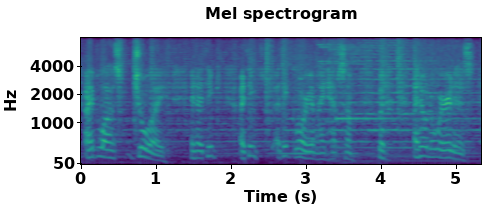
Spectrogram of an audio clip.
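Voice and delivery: puffing hard between short phrases; winded from running all day; breathless, urgent delivery; out of breath. Acted. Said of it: "I'm out of breath".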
